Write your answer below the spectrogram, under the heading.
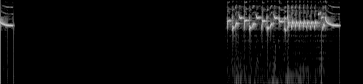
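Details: European goldfinch song: a short whistled note, a long pause, then a rapid, jangling twitter of high chirps and fluttering trills for about two seconds, closing with a sliding whistle.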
